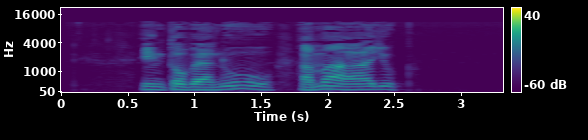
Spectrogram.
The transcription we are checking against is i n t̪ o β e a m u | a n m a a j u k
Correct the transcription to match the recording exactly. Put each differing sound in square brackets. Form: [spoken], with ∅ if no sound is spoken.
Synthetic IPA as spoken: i n t̪ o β e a [n] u | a [∅] m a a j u k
